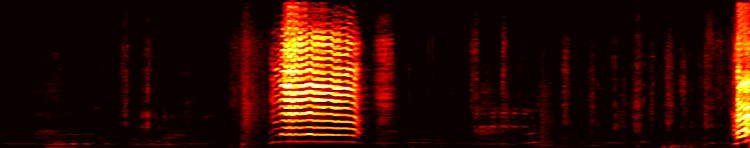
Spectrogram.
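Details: Castration of a goat kid: one loud, steady, nasal bleat close to a second long, then the start of another at the end. Low murmured speech and rustling continue in between.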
